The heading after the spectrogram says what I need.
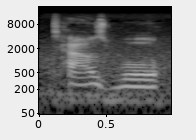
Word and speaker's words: Tazewell: I have lived in Tazewell, pronounced Tazewell County, Virginia, for the last 47 years.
